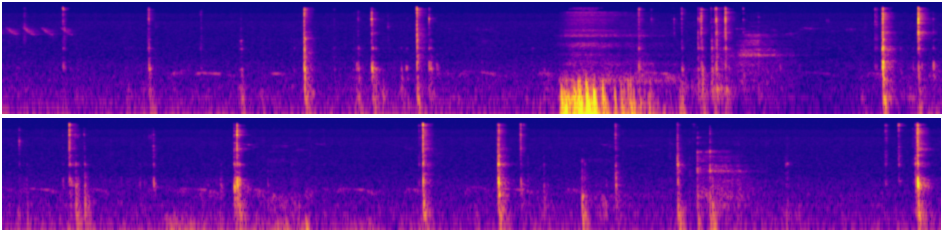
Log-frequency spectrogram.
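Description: Faint, irregular metallic clicks and ticks of a dimple pick working the pins of a Mul-T-Lock Integrator cylinder under light tension, as the pins are set one by one. A louder brief rustle of handling comes about six seconds in.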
